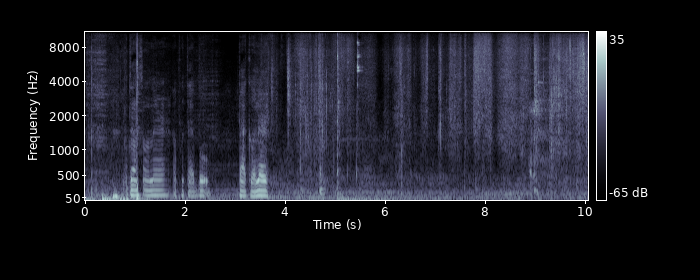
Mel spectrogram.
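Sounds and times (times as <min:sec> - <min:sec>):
hands rubbing and scraping: 0:06.2 - 0:10.0.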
